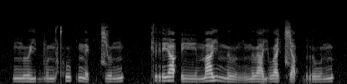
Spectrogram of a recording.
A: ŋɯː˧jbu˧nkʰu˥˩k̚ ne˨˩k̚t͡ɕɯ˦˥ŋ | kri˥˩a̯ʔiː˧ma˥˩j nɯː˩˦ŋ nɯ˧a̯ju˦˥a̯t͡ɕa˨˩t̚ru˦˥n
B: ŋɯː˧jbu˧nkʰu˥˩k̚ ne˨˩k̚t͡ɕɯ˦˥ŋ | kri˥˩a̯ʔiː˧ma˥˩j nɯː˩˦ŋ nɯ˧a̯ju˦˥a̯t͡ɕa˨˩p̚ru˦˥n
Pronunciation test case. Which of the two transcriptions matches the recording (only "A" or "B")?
B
